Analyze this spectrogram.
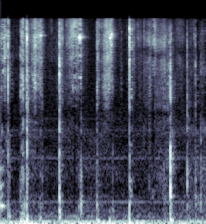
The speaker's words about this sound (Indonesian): Oke, tadi waktu ngocok kartunya nimpa-nimpa, loncat-loncat, nggak mau nurut ini kartu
